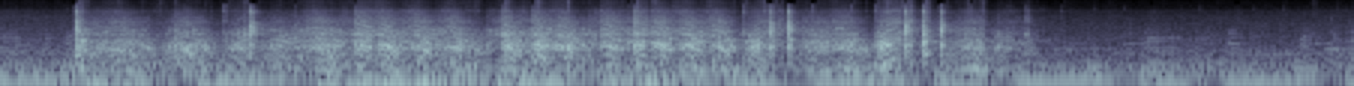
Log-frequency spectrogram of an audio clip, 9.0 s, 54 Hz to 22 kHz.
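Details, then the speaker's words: C5 Corvette Z06 50th anniversary, about 50,000 miles, after replacing injectors with Siemens Deka 80s: cranks and catches at once, settles into a steady fairly even V8 idle, then shuts off; runs again. "So what we did was replace the injectors with a Deca 6 or Deca 80s, Siemens Deca 80s, and she's firing, she's running, and we have not figured out how she's going to run yet."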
